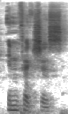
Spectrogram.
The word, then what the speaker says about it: infectious: Infectious. It is an adjective. The pronunciation of the word is infectious.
